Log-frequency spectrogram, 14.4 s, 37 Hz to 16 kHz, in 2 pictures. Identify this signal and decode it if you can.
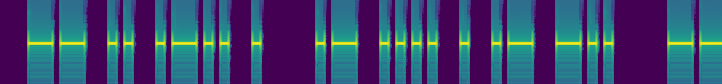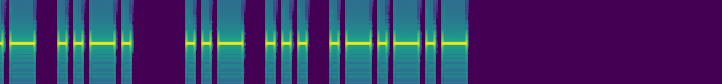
Morse code, heard as a keyed tone, about 15 wpm, 700 Hz. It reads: MILE AHEAD OF US.
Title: Sentences from Top 1300 Words 15wpm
